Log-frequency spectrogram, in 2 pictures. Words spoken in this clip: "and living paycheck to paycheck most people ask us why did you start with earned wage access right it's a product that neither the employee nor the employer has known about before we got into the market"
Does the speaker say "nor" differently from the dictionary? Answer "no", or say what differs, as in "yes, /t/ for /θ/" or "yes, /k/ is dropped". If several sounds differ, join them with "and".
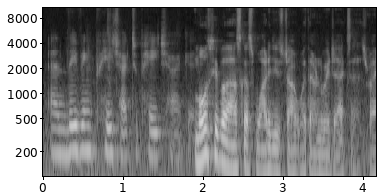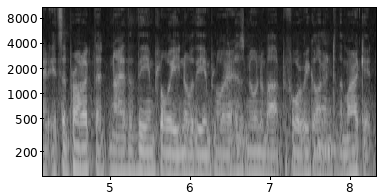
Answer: no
